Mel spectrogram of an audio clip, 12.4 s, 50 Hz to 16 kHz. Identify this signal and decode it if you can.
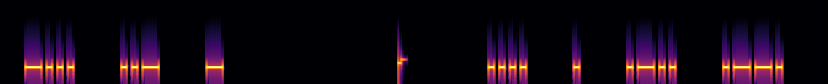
Morse code, heard as a keyed tone, about 15 wpm, spaced as for 9 wpm, 700 Hz. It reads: BUT HELP
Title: 3x Character Spacing - Top 200 Words - 15wpm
